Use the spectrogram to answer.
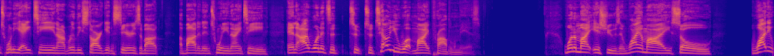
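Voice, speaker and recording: A man in his forties hosting a casual sports talk show, reading viewer comments and rambling with lively emphasis. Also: medium pitch, no echo, studio quality. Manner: animated, rambling, calls listeners bro. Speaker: sports podcast host.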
